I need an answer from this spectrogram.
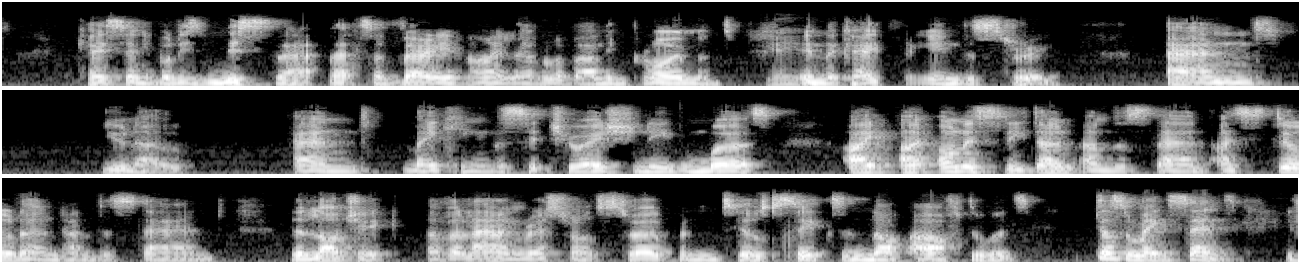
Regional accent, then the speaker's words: United Kingdom; I speak as a Brit, so I know what I speak.

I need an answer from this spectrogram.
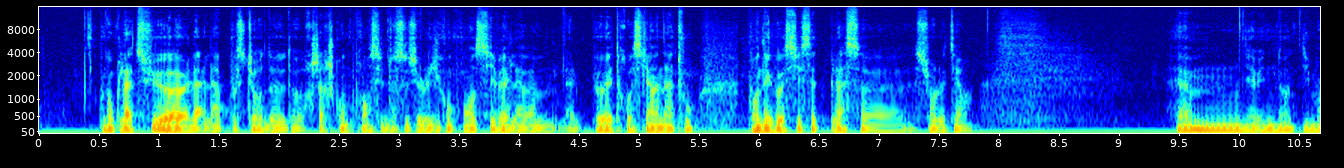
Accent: France; quand vous enquêtez en Allemagne en tant que petit Français

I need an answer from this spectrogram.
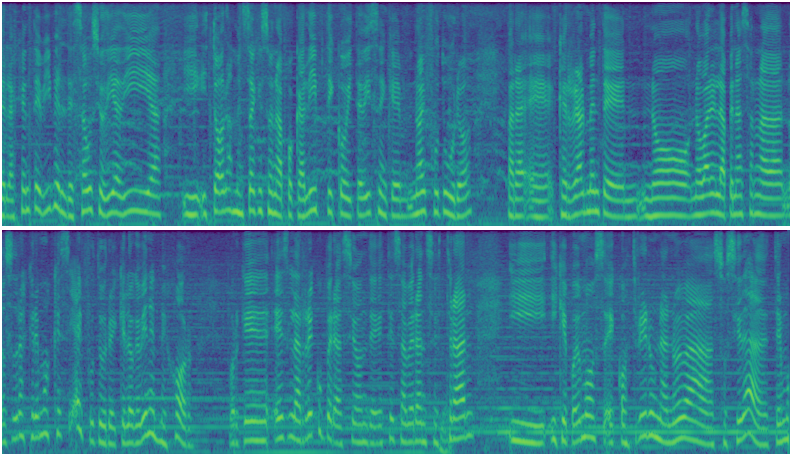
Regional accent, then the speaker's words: Chubut, Argentina; soy de la Nación Mapuche, vengo de la provincia de Chubut, de la comunidad Mapuche Pilian Mahuiza

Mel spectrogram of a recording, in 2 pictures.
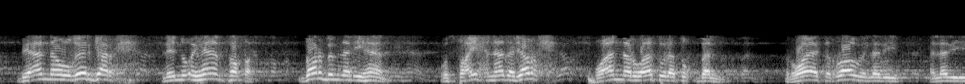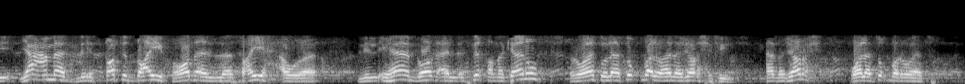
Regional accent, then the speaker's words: Egypt; سيب بورسعيد دي في القاهره يعني عندنا في مصر

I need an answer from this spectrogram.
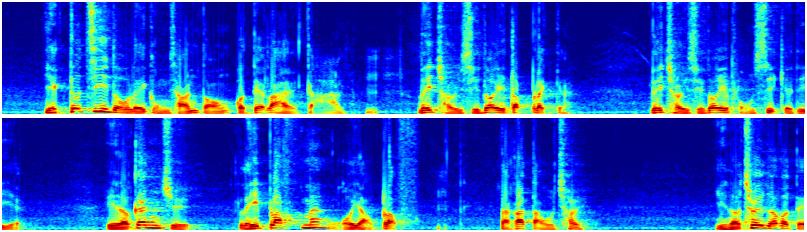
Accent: Hong Kong; 第一，佢要將個責任抌落去我哋香港人嗰度。

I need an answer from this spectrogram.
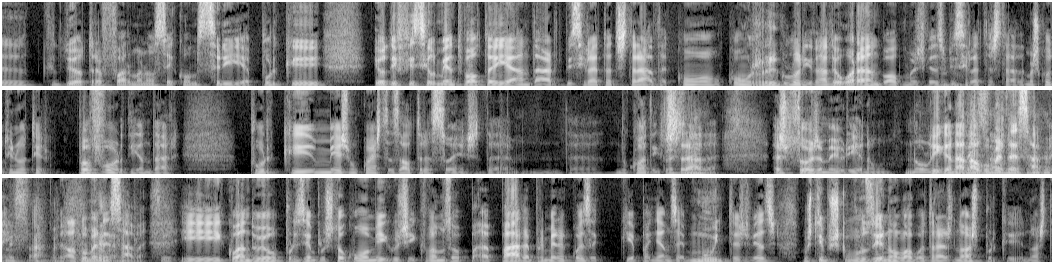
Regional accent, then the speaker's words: Pontével, Santarém, Portugal; Apenas um ano da minha vida, pela minha vida pessoal, vivi fora, mas vinha regularmente a Pontevel e hoje voltei à minha terra, hoje, já há 11 anos novamente, e voltei à minha terra e é ali que espero continuar.

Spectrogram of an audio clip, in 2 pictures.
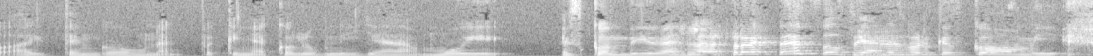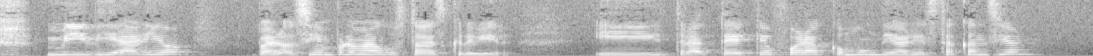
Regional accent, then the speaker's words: Xalapa, Veracruz, Mexico; Yo soy jalapeña y muchas cosas he vivido, he sentido aquí totalmente.

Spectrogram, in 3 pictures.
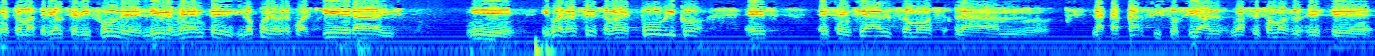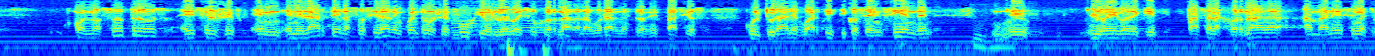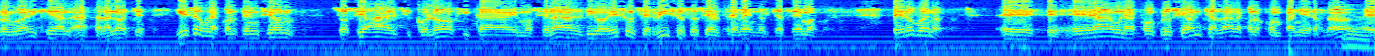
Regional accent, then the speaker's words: Tucumán, Argentina; me encuentro en Buenos Aires, en el tiempo de pandemia, y como tucumano sentía que llegaba el 9 de julio

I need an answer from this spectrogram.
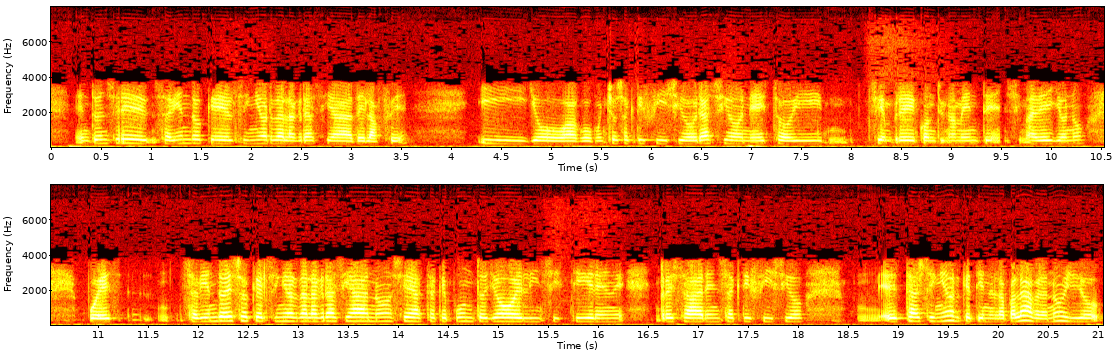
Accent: Málaga, Andalusia, Spain; de Málaga.

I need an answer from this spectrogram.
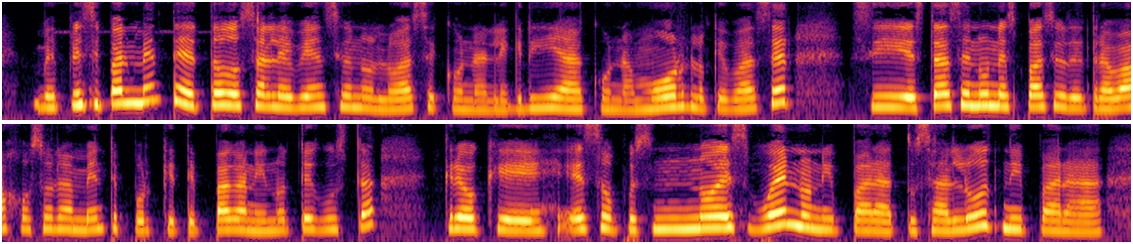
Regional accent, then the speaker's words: Las Margaritas, Chiapas, Mexico; soy del Ejido Veracruz, municipio de Las Margaritas, Chiapas

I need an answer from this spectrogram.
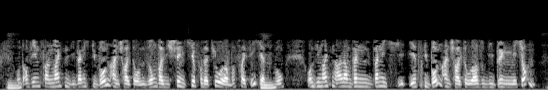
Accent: Poland; Nein, ich bin jetzt, also ich bin Pole, also halb Pole, halb Russe.

